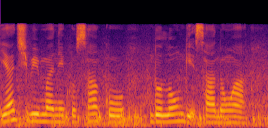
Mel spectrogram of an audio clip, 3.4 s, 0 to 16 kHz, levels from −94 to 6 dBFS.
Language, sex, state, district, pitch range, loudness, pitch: Garo, female, Meghalaya, North Garo Hills, 170-200 Hz, -14 LUFS, 190 Hz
